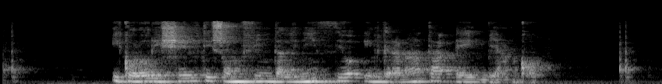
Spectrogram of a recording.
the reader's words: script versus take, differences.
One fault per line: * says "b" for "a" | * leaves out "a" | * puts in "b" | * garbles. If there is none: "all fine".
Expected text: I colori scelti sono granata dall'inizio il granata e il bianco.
* says "fin" for "granata"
